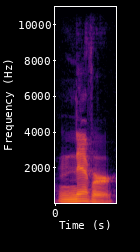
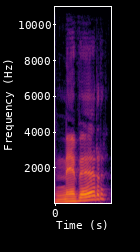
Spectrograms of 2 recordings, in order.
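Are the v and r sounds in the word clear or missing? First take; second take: clear; missing. First: The v and r sounds are clearly pronounced. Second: The v and r sounds are not clearly pronounced. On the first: The speaker calls it right. "Con la V y la R" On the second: The speaker calls it wrong. "No digáis never"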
